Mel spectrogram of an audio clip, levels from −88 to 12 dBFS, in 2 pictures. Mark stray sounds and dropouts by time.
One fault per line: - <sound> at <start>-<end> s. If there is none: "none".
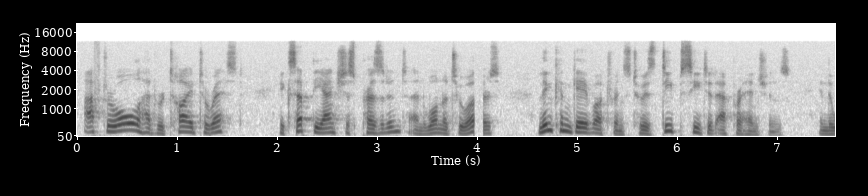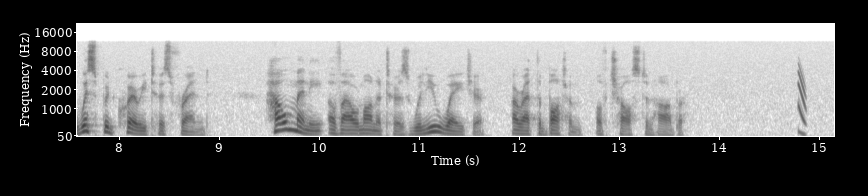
- dropout at 4.0-4.1 s
- chirp at 14.8-14.9 s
